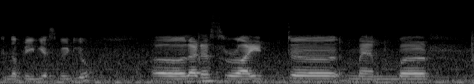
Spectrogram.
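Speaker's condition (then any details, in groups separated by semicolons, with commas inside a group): No condition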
